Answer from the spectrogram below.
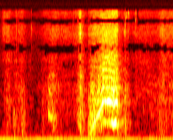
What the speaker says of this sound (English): There's the zipper.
